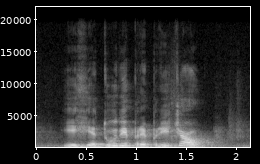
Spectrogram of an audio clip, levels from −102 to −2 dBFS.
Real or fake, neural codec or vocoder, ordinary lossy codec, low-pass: real; none; none; 19.8 kHz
